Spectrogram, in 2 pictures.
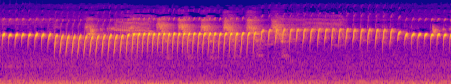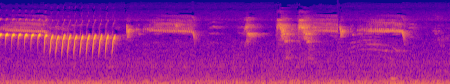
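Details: Canary in 'air mancuran' (fountain water) song used to tutor songbirds like white-rumped shama: about five seconds of fast, even rattling trill changing pitch in steps, followed by brief scattered chirps and whistles.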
